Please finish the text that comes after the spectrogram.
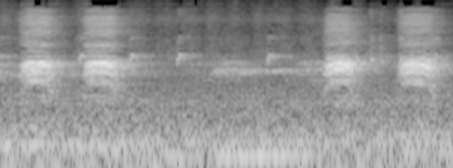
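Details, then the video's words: Crow cawing, a field recording: harsh, broad caws in two pairs, two quick calls near the start and two more after a quieter gap, with a faint thinner call between them over low background rumble. "烏鴉叫聲 烏鴉呱呱叫👂烏鴉聲音效 現場錄音👍Crow Calling"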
